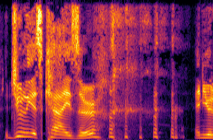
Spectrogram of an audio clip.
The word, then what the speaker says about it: Caesar: Apparently, you pronounce his name Kaiser, not Caesar. – Really? That's interesting. That's sounds German. But yeah, but the C in Latin, you pronounce it like a hard K sound, like K, so it's Kaiser.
